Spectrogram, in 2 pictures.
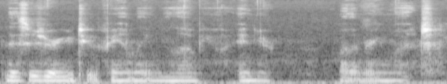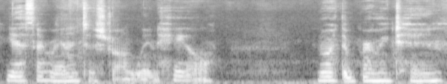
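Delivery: soft whisper throughout. Real, not acted. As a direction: keep it to a hush. Whispered livestream chat.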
